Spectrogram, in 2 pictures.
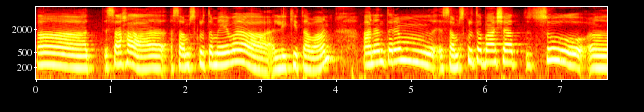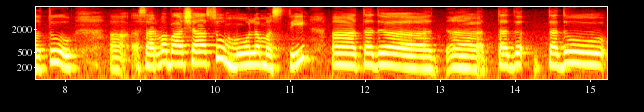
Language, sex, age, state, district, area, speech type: Sanskrit, female, 45-60, Andhra Pradesh, Guntur, urban, spontaneous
